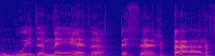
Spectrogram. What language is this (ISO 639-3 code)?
cym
